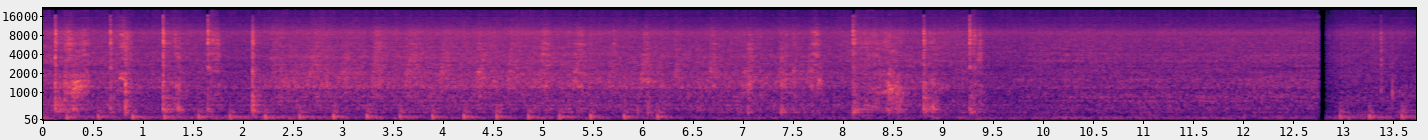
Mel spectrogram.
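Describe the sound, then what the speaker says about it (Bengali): Onions sautéed in a pan, a brisk, steady run of close spatula scrapes over a continuous frying sizzle, dense for about nine seconds before the stirring stops and only a soft hiss remains. "পেঁয়াজগুলো ভালোভাবে কষিয়ে নিচ্ছে যাতে পেঁয়াজের থেকে জলটা সম্পূর্ণরূপে শুকিয়ে যায়"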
